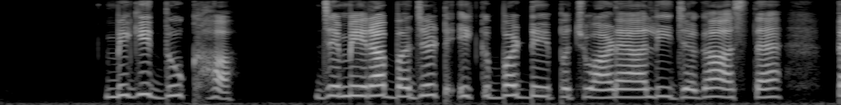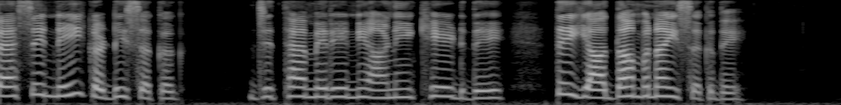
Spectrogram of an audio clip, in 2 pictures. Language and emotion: Dogri, sad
